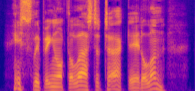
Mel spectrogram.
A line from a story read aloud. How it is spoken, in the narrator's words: Kolot said with a chuckle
